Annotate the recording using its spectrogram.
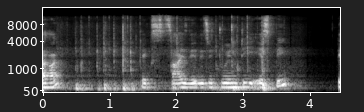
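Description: Typing on a computer keyboard: a run of quick keystroke clicks as a line of code is entered.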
